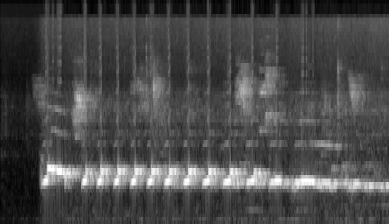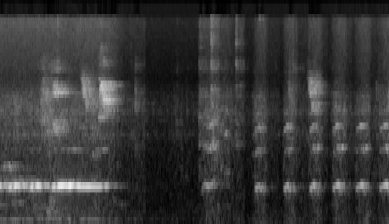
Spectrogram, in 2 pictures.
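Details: Young Bangkok perkutut, or zebra dove, bursts into a quick series of pulsing coos that slide gently downward into a sustained trill, followed after a pause by about seven short, evenly spaced cooing notes.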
